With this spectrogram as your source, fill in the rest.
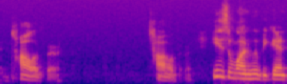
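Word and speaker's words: Taliaferro: spelled and you would think it would be pronounced Talia faroh pronounced it toer and there used to be a football player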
